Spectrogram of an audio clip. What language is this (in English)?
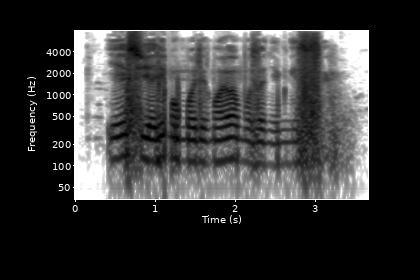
Kinyarwanda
